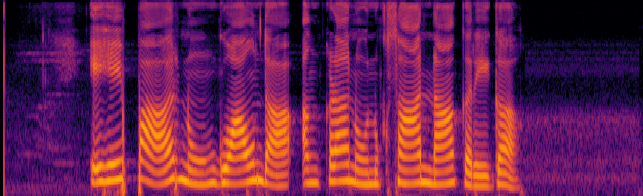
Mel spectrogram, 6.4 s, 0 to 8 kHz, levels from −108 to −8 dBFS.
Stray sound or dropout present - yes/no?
no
